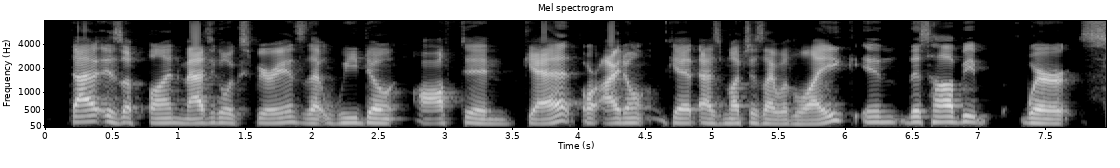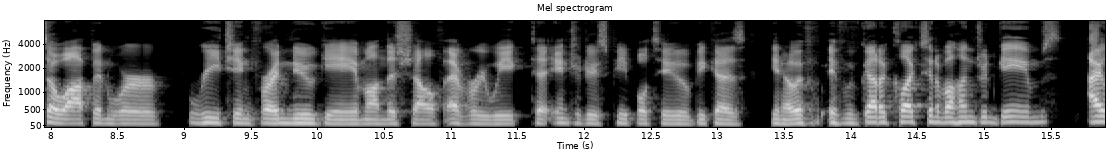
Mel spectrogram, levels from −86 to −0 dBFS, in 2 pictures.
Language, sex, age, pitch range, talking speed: English, male, 20-39, 115-140 Hz, 205 wpm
